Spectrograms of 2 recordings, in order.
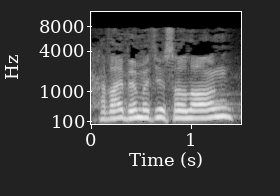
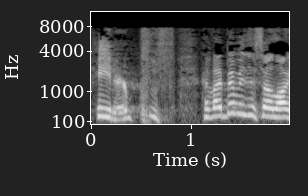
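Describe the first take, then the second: First: Mock-solemn stern Jesus, evenly measured; beady-eyed movie Jesus. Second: Playful ribbing between pals, quicker and lifted; joking Jesus. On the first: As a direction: imitate a humorless Jesus reproaching a disciple. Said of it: "beady eye Jesus kind of look over". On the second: Retold or imitated. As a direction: tease a friend with a light shove. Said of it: "pushes him on the shoulder".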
